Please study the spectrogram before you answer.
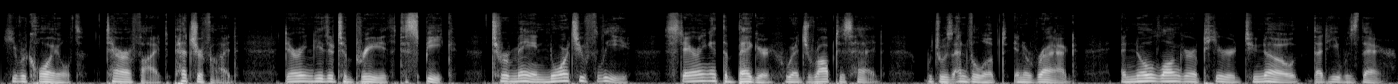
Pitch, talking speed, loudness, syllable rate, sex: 115 Hz, 170 wpm, -19 LUFS, 5.2 syllables/s, male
